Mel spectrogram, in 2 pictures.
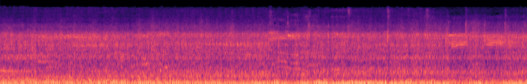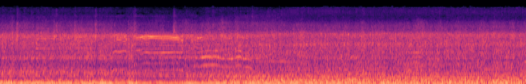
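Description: Engine of an open-sided zoo road train running at a steady low hum as it carries passengers, with faint chatter from riders and visitors in the background.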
